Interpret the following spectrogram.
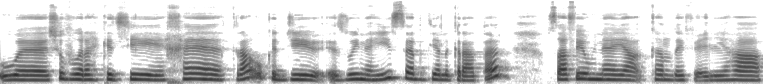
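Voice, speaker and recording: On a very clean recording with a silent background, a woman with a Moroccan accent speaks fairly slowly with hardly any pauses, her fairly high voice dark and mellow in tone and her intonation fairly even. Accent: Moroccan Arabic (Darija). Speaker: cooking channel host. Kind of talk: cooking tutorial. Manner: casual, with many fillers.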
